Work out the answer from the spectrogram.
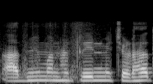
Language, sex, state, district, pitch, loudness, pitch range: Chhattisgarhi, male, Chhattisgarh, Rajnandgaon, 185 Hz, -16 LUFS, 175-185 Hz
